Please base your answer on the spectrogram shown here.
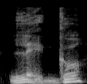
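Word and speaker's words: leggo: the third person plural because in both those parts the j of the infinitive legere becomes a hard g sound lego i read lego no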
